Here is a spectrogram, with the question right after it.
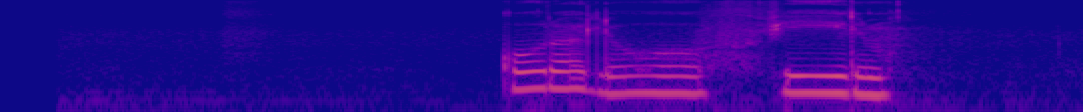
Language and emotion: Russian, sad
